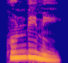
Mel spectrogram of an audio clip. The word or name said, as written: ಖಂಡನೆ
